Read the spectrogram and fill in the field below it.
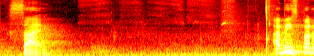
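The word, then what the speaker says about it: psi: ये जो त्रिशूल आपको दिख रहा है ये एक मैथमेटिकल टूल है जिसको हम लोग क्या कहते हैं बच्चों, पी साइलेंट साई।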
